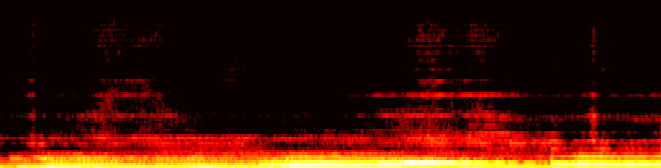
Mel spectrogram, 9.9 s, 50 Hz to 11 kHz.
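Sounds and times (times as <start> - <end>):
deep looping ambience: 0.0 - 9.9.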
